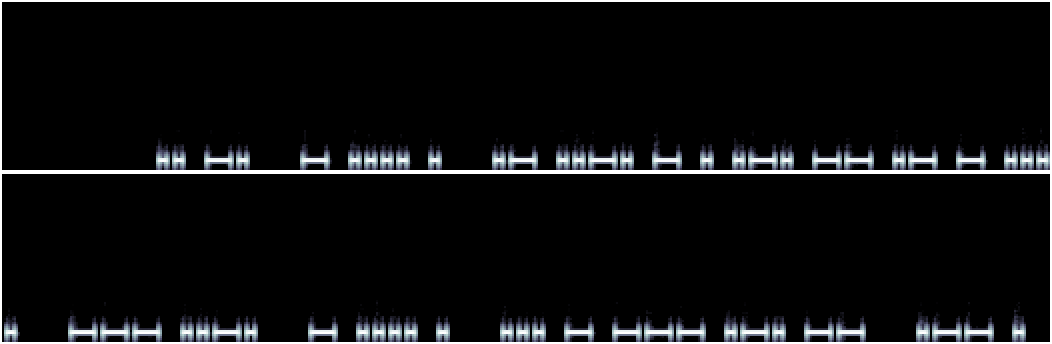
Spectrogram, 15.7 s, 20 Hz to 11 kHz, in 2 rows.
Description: Morse code, heard as a keyed tone, about 20 wpm, 700 Hz. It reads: IN THE AFTERMATH OF THE STORM WE
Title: Sentences with 5-Word Phrases - 20wpm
